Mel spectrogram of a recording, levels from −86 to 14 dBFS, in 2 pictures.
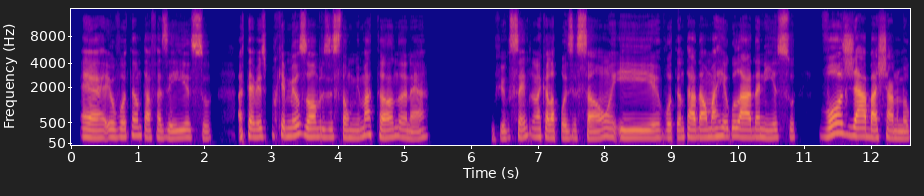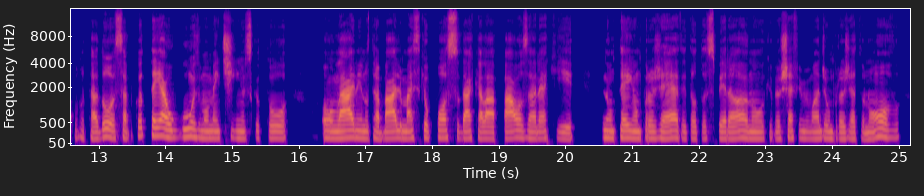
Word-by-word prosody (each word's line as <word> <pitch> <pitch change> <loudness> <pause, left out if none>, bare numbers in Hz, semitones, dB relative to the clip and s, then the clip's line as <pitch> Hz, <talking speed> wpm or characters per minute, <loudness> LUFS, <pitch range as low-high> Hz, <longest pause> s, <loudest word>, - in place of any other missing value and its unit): É, 155 -3 +3
eu 165 0 -1
vou 165 +1 -2
tentar 190 -5 -2
fazer 150 -1 -5
isso. 150 0 0 0.4
Até 175 -2 +1
mesmo 170 +2 -3
porque, 190 +1 -5
meus 195 +4 +1
ombros 170 -1 +2
estão 160 0 +1
me 150 -1 -6
matando, 170 -4 +1
né? 140 +3 -4 0.9
Eu - - -21
fico 140 +2 -8
sempre 170 +3 0
naquela 170 -3 +2
posição 150 +2 +1
e 150 -1 -1
vou 155 -1 -3
tentar 155 +1 +2
dar 155 0 +5
uma 165 +1 +2
regulada 170 -2 +5
nisso. 160 0 -2 0.4
Vou 200 +9 +5
já 190 -5 +8
baixar 150 -3 +4
no 145 - -5
meu 140 0 -4
computador, 145 +1 -4
sabe? 140 0 -5
Que 180 - -8
eu 185 - -6
tenho 185 0 +2
alguns 160 +2 -1
momentinhos 140 -1 -5
que - - -15
eu 140 - -17
tô 140 0 -6 0.5
online 145 +1 +3
no 140 -1 -6
trabalho, 140 +1 +1
mas 140 +1 -3
que - - -16
eu 145 - -6
posso 150 -1 -2
dar 140 +1 +2
aquela 135 -2 0
pausa, 140 0 +1
né? 135 +1 -5
Que 130 -3 -10 0.4
não 150 -1 -4
tem 145 0 -3
um 140 0 -3
projeto, 140 0 -2
então 135 0 -9
eu - - -13
tô 130 - -17
esperando, 135 +1 -3
ou 135 0 -5
que 140 - -20
meu 135 0 -10
chefe 140 +1 -2
me 135 - -9
mande 135 +2 -6
um 140 - -5
projeto 130 -1 -8
novo. 150 +3 -3
150 Hz, 170 wpm, -24 LUFS, 140-165 Hz, 0.9 s, já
